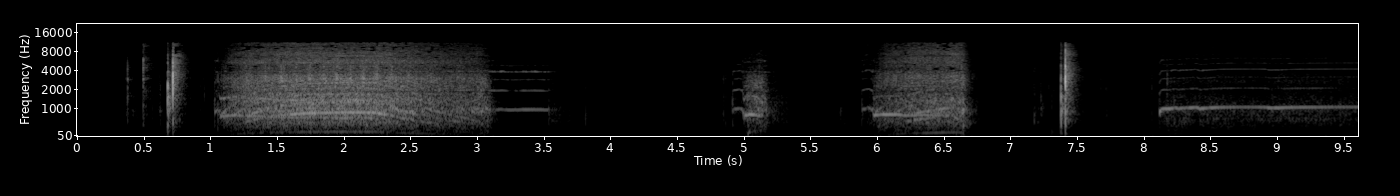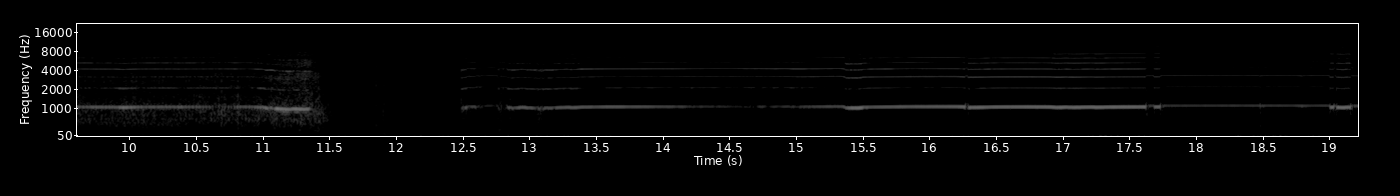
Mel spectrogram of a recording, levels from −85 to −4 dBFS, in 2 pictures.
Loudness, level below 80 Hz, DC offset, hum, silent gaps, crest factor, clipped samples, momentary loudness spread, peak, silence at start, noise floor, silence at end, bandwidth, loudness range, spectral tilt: -40 LUFS; under -90 dBFS; under 0.1%; none; none; 42 dB; under 0.1%; 27 LU; -6 dBFS; 0.5 s; -88 dBFS; 0.05 s; 11.5 kHz; 21 LU; 2 dB/octave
